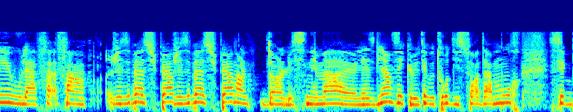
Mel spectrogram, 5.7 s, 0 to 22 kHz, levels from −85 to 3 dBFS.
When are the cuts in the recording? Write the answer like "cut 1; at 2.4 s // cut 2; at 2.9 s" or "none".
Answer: cut 1; at 1.7 s // cut 2; at 2.8 s // cut 3; at 4.2 s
